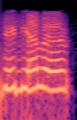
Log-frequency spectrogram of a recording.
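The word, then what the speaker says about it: Daniele: Daniel Ganser, what was his speech talk about? – Daniela. I learned he pronounces it Daniela.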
